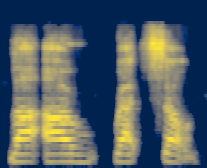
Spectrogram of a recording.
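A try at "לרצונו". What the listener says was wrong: No, it's this blends, these two blend, not la, it's li,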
